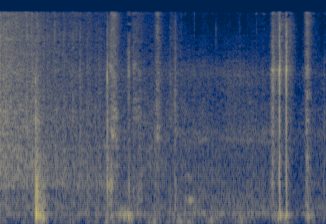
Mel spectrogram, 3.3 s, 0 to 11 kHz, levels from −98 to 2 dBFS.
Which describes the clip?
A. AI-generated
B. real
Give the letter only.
B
